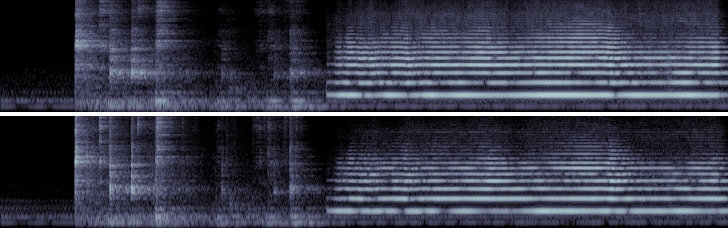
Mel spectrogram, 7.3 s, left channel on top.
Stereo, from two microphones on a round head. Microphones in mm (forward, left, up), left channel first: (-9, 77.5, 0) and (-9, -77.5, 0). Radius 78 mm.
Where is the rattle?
55° right (ahead or behind), 0.8 m.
